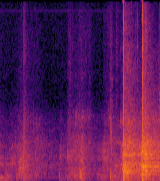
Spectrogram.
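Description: Boxing gloves striking focus mitts: a couple of lighter hits, then two loud smacks about a quarter second apart, about one and a half seconds in.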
